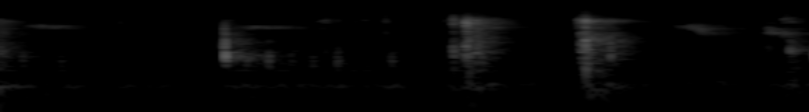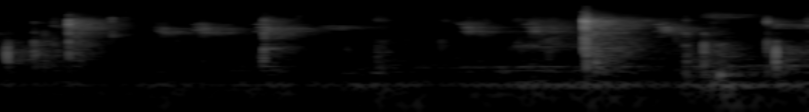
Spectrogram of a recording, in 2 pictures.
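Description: A plastic snack wrapper crinkling faintly in irregular crackles as a baby macaque paws at it, the sharpest crackle about five seconds in.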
